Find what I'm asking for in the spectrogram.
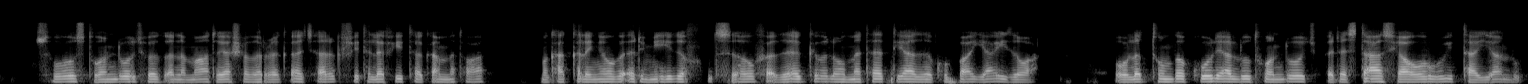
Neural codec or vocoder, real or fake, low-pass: codec, 16 kHz, 0.7 kbps, FocalCodec; fake; 7.2 kHz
